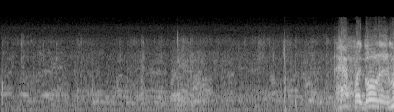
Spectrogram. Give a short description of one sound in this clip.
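A crowd of men murmurs and talks in the background outdoors.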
